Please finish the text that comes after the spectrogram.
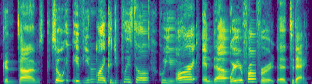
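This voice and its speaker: A man's voice: on the high side, sing-song, moderate pace, fairly bright tone. A man hosting an interview show over a video call, asking friendly, upbeat questions. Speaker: podcast host. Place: home studio with a brick wall and LED lights.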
